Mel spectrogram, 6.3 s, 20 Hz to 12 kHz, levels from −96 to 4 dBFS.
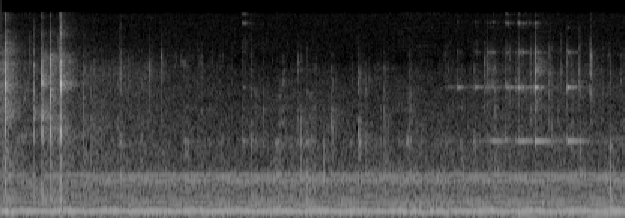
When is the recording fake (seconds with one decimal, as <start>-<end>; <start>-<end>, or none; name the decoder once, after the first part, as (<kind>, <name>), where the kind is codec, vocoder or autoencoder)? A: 4.0-4.5 (vocoder, Vocos)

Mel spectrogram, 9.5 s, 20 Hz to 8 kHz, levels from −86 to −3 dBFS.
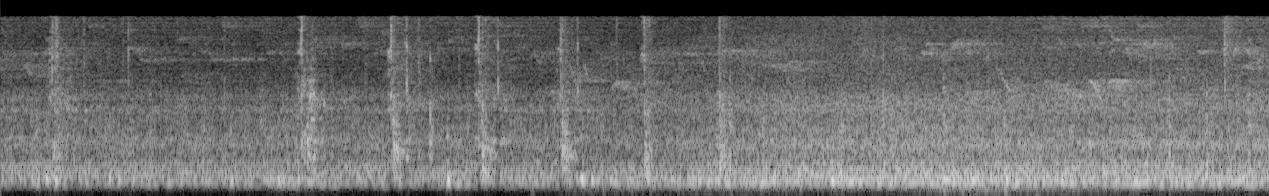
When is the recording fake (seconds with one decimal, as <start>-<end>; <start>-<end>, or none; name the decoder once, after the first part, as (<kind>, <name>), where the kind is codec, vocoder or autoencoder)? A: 0.0-5.2 (vocoder, Vocos); 6.8-9.5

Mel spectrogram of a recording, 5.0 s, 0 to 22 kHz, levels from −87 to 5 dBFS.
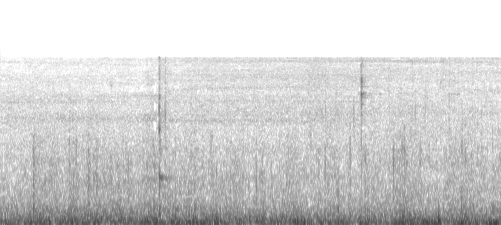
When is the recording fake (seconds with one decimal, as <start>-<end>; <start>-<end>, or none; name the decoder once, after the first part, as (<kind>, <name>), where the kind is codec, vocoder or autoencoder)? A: none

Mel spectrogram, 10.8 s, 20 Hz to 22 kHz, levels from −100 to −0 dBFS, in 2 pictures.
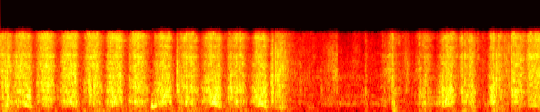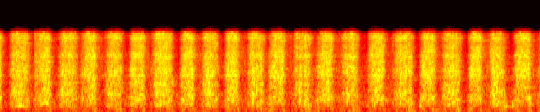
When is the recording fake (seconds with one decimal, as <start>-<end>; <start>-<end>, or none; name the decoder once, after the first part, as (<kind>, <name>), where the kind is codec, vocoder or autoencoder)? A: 7.0-10.3 (vocoder, Vocos)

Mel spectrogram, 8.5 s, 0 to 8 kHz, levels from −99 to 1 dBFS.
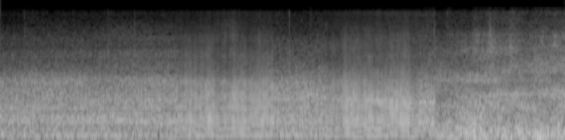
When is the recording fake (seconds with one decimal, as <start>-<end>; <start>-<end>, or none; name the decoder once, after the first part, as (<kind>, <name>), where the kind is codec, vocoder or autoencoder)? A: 2.7-4.1 (vocoder, Vocos); 4.9-6.3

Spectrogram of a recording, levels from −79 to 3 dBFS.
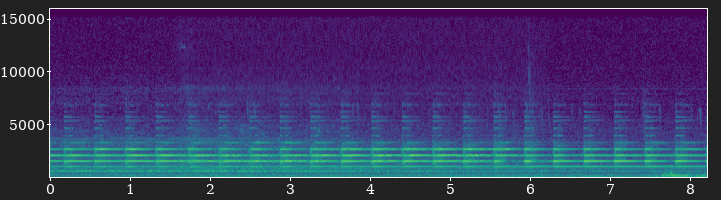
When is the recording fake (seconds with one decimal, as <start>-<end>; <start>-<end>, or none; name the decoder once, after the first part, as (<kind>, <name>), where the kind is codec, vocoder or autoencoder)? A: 1.6-6.2 (vocoder, Vocos)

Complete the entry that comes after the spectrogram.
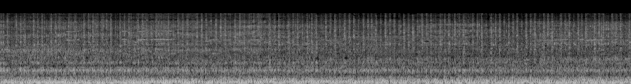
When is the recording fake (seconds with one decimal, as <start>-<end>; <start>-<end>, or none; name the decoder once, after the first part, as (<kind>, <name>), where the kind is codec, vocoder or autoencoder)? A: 1.6-2.6 (vocoder, Vocos); 3.7-4.5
